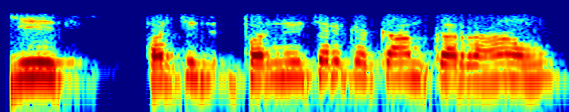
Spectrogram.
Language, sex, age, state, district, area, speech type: Urdu, male, 18-30, Bihar, Purnia, rural, conversation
